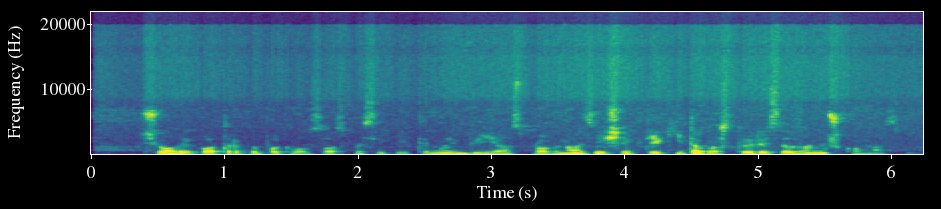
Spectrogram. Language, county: Lithuanian, Šiauliai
